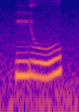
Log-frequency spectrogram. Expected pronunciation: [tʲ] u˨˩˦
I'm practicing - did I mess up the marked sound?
yes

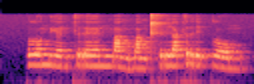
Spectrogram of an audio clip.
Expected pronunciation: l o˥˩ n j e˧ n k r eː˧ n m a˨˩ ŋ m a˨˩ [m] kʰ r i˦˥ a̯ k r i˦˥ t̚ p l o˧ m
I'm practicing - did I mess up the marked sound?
yes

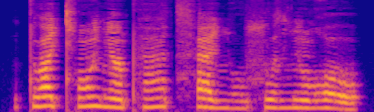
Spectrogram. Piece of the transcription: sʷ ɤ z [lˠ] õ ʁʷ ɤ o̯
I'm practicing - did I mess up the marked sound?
yes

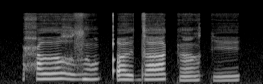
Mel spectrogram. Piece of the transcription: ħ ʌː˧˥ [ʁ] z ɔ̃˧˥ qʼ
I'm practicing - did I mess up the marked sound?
no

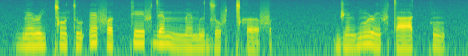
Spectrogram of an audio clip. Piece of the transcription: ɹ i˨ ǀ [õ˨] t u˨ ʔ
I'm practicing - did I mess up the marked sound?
no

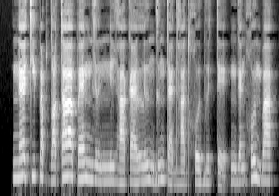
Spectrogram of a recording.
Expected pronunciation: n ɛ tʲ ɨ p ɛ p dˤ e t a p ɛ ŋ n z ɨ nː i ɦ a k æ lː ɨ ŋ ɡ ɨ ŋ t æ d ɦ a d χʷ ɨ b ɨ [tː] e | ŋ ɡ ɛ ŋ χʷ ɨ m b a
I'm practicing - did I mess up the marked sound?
no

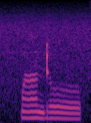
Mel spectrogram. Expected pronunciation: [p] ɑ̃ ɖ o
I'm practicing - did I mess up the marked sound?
no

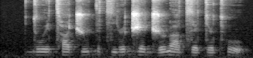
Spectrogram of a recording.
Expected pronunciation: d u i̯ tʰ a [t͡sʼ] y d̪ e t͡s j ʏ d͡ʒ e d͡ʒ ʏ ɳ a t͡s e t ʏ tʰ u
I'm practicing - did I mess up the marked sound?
yes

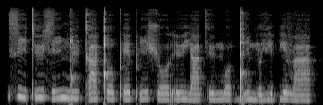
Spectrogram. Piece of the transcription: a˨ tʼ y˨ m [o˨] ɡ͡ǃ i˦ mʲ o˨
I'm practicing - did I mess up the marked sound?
no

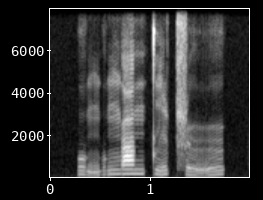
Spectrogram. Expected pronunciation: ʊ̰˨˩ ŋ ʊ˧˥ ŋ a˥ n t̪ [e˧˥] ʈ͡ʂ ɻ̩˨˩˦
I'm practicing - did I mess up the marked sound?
yes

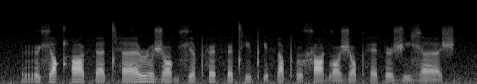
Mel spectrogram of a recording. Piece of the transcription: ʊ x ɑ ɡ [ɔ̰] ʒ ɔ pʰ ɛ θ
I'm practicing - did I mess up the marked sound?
yes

